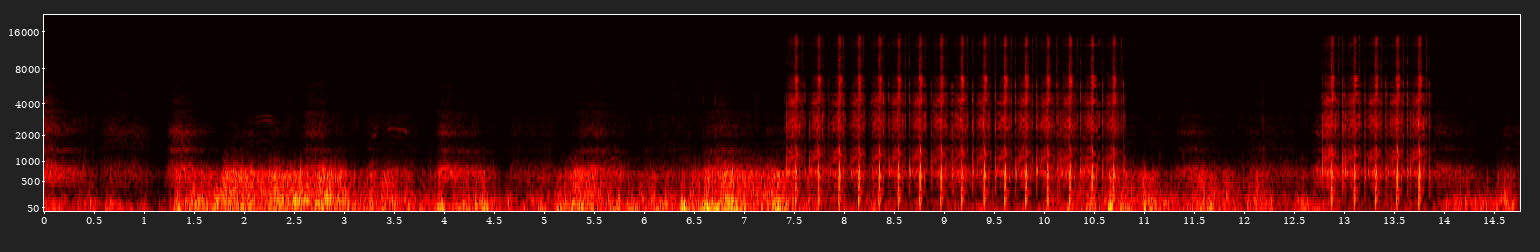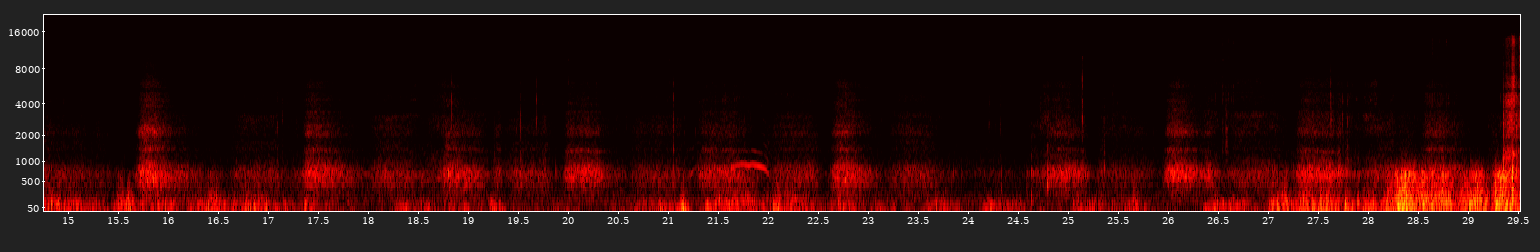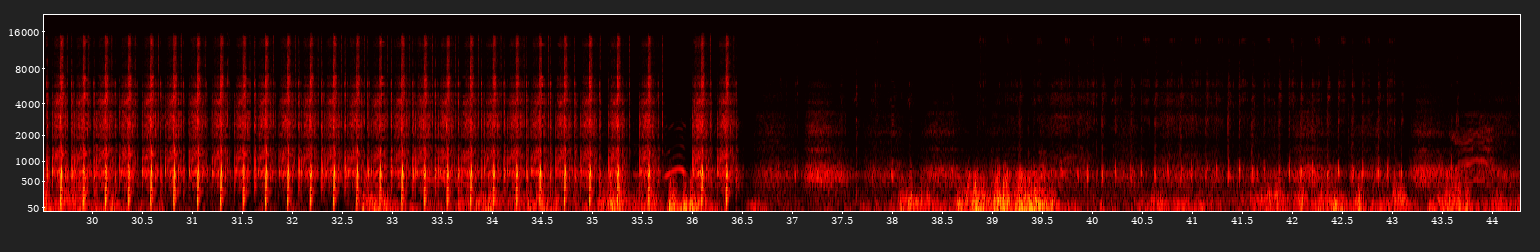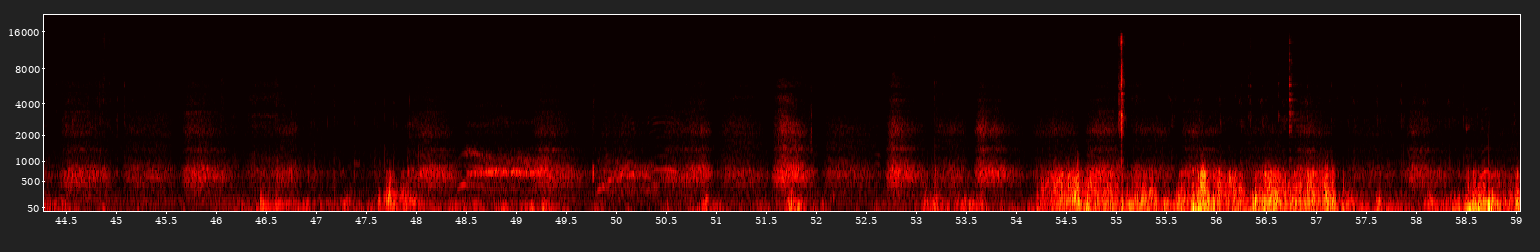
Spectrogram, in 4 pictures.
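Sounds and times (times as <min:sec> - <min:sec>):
airsoft gun bursts: 0:07.4 - 0:10.9, 0:12.6 - 0:14.0, 0:29.3 - 0:36.6, 0:39.6 - 0:43.2.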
